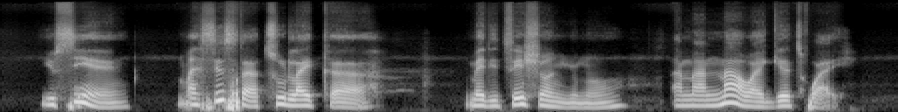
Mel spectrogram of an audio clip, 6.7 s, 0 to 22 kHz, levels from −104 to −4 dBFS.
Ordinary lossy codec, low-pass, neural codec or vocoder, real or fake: none; none; autoencoder, 48 kHz, 32 numbers a frame, DAC-VAE, trained on Japanese speech; fake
